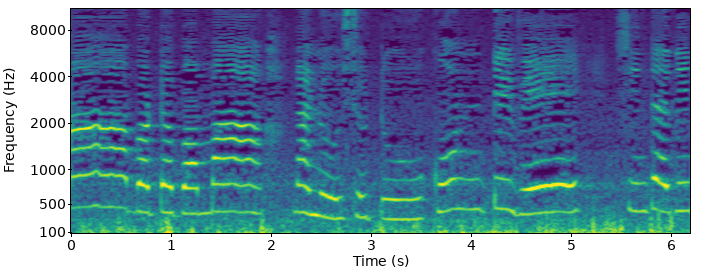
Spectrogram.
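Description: A young girl singing a string of held notes, her voice sliding down in pitch a little over two seconds in.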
